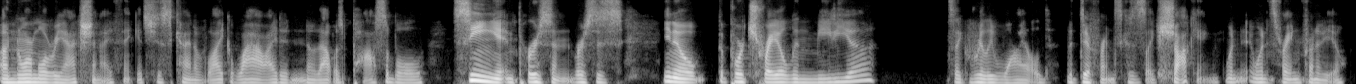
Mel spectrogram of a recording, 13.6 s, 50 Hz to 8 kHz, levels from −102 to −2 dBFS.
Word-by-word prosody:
a 125 Hz, -1 st, +5 dB
normal 125 Hz, 0 st, +5 dB
reaction, 115 Hz, 0 st, -1 dB
I 100 Hz, +4 st, -9 dB
think. 115 Hz, -, -14 dB
It's 110 Hz, 0 st, -7 dB
just 115 Hz, -2 st, -7 dB
kind 115 Hz, -5 st, -5 dB
of, 100 Hz, -, -12 dB
like, 110 Hz, +2 st, -5 dB
"Wow. 115 Hz, -1 st, -3 dB
I 110 Hz, -, -4 dB
didn't 110 Hz, -3 st, -6 dB
know 110 Hz, -2 st, -4 dB
that 110 Hz, 0 st, -3 dB
was 105 Hz, -, -7 dB
possible," 110 Hz, -1 st, -6 dB, 0.3 s
seeing 180 Hz, -7 st, +9 dB
it 125 Hz, 0 st, +5 dB
in 125 Hz, -, -1 dB
person 115 Hz, -10 st, 0 dB
versus, 125 Hz, -3 st, -2 dB, 0.4 s
you 160 Hz, -, +6 dB
know, 125 Hz, -4 st, +6 dB
the -, -, -4 dB
portrayal 130 Hz, -2 st, +3 dB
in 120 Hz, -2 st, -1 dB
media, 145 Hz, +10 st, -1 dB, 0.7 s
it's, -, -, -11 dB
like, 120 Hz, -2 st, -5 dB
really 120 Hz, -2 st, +1 dB
wild, 105 Hz, 0 st, -7 dB, 0.2 s
the 125 Hz, -, -4 dB
difference, 115 Hz, -1 st, -3 dB
'cause 120 Hz, -, -9 dB
it's, 115 Hz, -, -5 dB
like, -, -, -10 dB
shocking 125 Hz, -, -2 dB
when 130 Hz, 0 st, -6 dB
when 125 Hz, -3 st, -1 dB
it's 105 Hz, -, -8 dB
right 115 Hz, -3 st, -1 dB
in 115 Hz, -, -5 dB
front 115 Hz, -1 st, -4 dB
of 105 Hz, -, -6 dB
you. 105 Hz, +3 st, -9 dB
120 Hz, 205 wpm, -22 LUFS, 110-125 Hz, 0.7 s, seeing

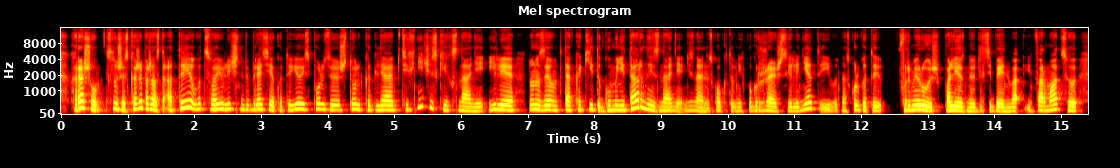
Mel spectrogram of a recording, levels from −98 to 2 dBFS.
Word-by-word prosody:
Хорошо. 270 Hz, -, +5 dB
Слушай, 230 Hz, -9 st, +1 dB
скажи, 225 Hz, +10 st, +2 dB
пожалуйста, 225 Hz, -8 st, +2 dB
а 185 Hz, -, 0 dB
ты 270 Hz, +10 st, +4 dB
вот 230 Hz, 0 st, -3 dB
свою 220 Hz, +1 st, +3 dB
личную 230 Hz, -1 st, -2 dB
библиотеку, 210 Hz, -3 st, -1 dB
ты 195 Hz, -, -5 dB
её 230 Hz, +4 st, +3 dB
используешь 215 Hz, -3 st, -1 dB
только 210 Hz, -1 st, -2 dB
для 195 Hz, 0 st, +1 dB
технических 210 Hz, -, -5 dB
знаний 170 Hz, -5 st, -2 dB
или, 200 Hz, -1 st, +2 dB, 0.2 s
ну, 210 Hz, -, 0 dB
назовем 205 Hz, -1 st, +1 dB
это 190 Hz, 0 st, -9 dB
так, 195 Hz, -1 st, 0 dB
какие-то 195 Hz, +1 st, -4 dB
гуманитарные 195 Hz, -, +2 dB
знания? 170 Hz, -1 st, -3 dB
Не 175 Hz, -, -9 dB
знаю, 170 Hz, -4 st, -3 dB
насколько 170 Hz, -2 st, -6 dB
ты 155 Hz, -, -6 dB
в -, -, -9 dB
них 160 Hz, -2 st, -9 dB
погружаешься 170 Hz, -2 st, -2 dB
или 160 Hz, 0 st, -3 dB
нет. 250 Hz, +7 st, 0 dB
И 85 Hz, -, -6 dB
вот 85 Hz, +1 st, -11 dB
насколько 175 Hz, +1 st, -3 dB
ты 170 Hz, 0 st, -5 dB, 0.2 s
формируешь 195 Hz, -4 st, +3 dB
полезную 170 Hz, -4 st, +3 dB
для 145 Hz, -, -12 dB
себя 165 Hz, -2 st, 0 dB
инва 150 Hz, +2 st, -2 dB
информацию, 180 Hz, +2 st, 0 dB
195 Hz, 170 wpm, -22 LUFS, 175-215 Hz, 0.2 s, Хорошо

